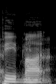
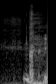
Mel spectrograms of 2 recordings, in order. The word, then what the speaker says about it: Piedmont: Piedmont. Wow, I butchered that. Piedmont. – Piedmont. Piedmont. Pet,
